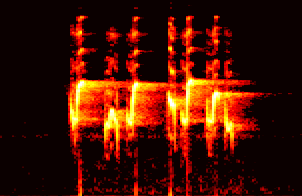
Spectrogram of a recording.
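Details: Lively puff-throated bulbul decoy phrase for teaching young birds: a loud chain of about seven liquid, rising-and-falling chirps delivered in under a second and a half, clear and close.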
